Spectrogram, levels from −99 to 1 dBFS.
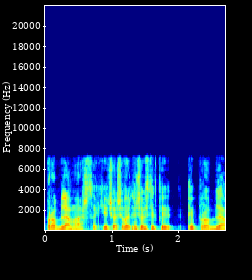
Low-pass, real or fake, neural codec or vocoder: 7.2 kHz; fake; codec, 16 kHz, 8 kbps, FreqCodec, larger model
